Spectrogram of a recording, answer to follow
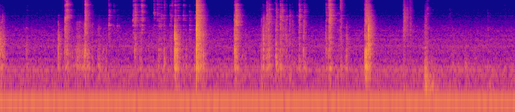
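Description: Trading cards and plastic card sleeves being handled on a table: irregular light clicks and taps, sharpest about three and a half and four seconds in and again near seven seconds.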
